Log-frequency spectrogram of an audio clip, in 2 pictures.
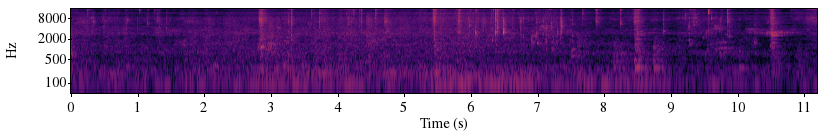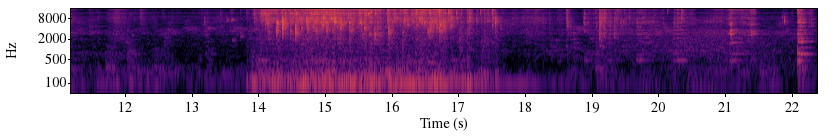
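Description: Tap water runs while chopped vegetables are washed in a kitchen sink, a soft trickling under faint background noise that swells into a louder, fuller gush midway before easing back.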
